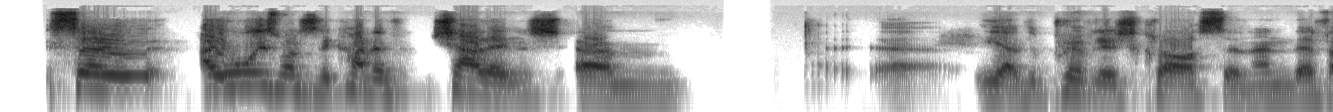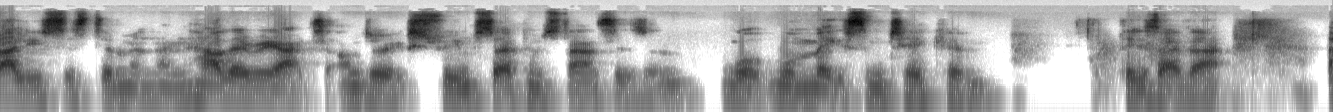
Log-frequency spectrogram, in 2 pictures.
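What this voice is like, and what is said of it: Posh English accent. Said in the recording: “sound kind of posh ... I did inherit this accent.”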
